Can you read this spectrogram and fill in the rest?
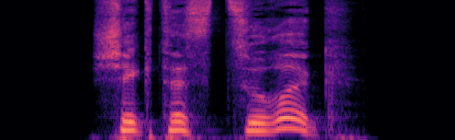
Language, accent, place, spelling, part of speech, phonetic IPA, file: German, Germany, Berlin, schicktest zurück, verb, [ˌʃɪktəst t͡suˈʁʏk], De-schicktest zurück.ogg
- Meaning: inflection of zurückschicken: 1. second-person singular preterite 2. second-person singular subjunctive II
